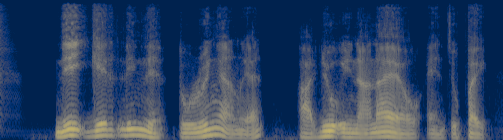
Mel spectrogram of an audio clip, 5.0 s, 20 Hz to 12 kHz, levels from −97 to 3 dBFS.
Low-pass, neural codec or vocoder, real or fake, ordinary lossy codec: 10.8 kHz; codec, 16 kHz in and 24 kHz out, 0.4 kbps, LongCat-Audio-Codec, fine tuned four codebook decoder; fake; none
